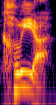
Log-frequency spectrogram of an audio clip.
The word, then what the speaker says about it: Klea: Temple of Klea. Klea is the pronunciation.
